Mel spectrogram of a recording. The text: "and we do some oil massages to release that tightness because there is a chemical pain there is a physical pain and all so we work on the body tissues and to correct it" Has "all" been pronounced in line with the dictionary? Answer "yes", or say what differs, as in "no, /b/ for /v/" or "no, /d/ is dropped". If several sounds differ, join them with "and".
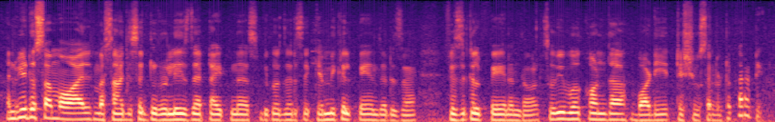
yes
